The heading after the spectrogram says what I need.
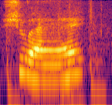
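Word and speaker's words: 水: So the Mandarin term for water is shui, shui, shui. So as you can see, it has the third tone. So we're gonna sound like our throat is going downwards. So it's gonna sound shui, shui, shui.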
